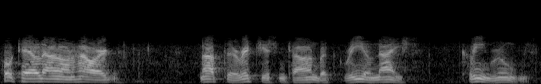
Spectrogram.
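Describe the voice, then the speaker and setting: An actor playing a lonely, gentle man in his seventies, folksy and wistful, confessing in short rambling phrases in 1950s radio drama style. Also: fairly low pitch, unhurried, breathy edge. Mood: proudly nostalgic. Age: 70s. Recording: muffled 1950s radio recording.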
